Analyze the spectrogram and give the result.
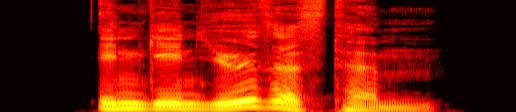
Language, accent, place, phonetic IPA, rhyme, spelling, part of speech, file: German, Germany, Berlin, [ɪnɡeˈni̯øːzəstəm], -øːzəstəm, ingeniösestem, adjective, De-ingeniösestem.ogg
- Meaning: strong dative masculine/neuter singular superlative degree of ingeniös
